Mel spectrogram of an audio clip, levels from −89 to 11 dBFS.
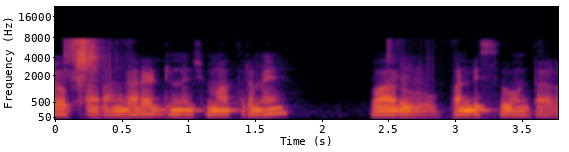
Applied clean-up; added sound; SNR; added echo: neural mask model RNNoise.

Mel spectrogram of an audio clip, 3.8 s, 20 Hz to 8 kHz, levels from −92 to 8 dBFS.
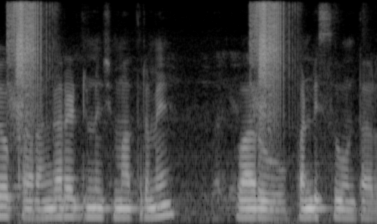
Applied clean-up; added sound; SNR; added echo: none; Squeak; 2 dB; none.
